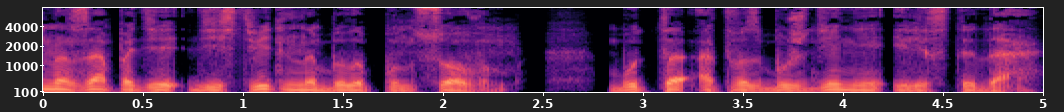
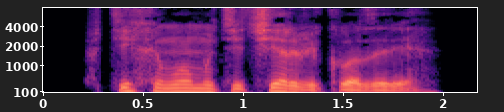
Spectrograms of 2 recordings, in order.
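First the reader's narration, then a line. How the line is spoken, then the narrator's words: Giggling. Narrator (Russian): хихикнула Няша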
